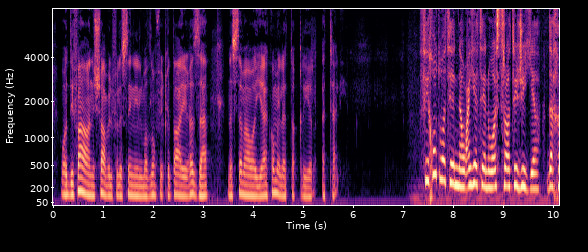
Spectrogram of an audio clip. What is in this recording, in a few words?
Arabic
